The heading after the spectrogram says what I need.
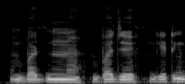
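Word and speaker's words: budgeting: फिर देखिए 11वां आपका क्या था, explaining the family बजट्स, explain the various states of बजटिंग दिया है, बट गेटिंग यहाँ पे डी साइलेंट है।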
